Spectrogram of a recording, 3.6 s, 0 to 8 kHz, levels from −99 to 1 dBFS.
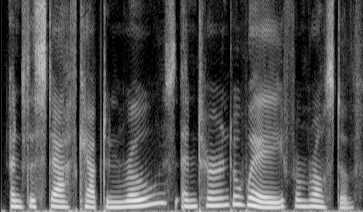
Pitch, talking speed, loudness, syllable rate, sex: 235 Hz, 165 wpm, -16 LUFS, 4.1 syllables/s, female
